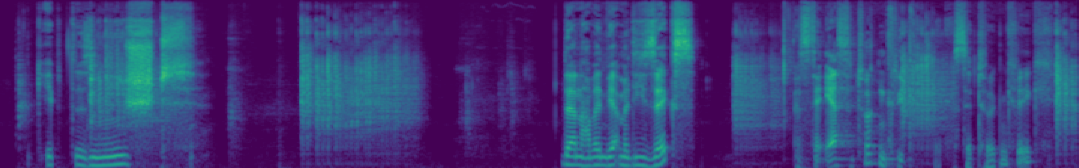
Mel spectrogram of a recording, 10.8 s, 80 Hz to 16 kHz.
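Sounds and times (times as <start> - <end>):
dice rattling and tumbling during a board game: 0.2 - 5.2, 7.3 - 8.0, 8.9 - 9.7, 10.6 - 10.7
speech: 0.5 - 1.6, 5.7 - 7.0, 8.0 - 10.7.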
